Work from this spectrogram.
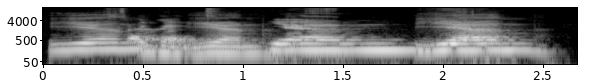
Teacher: So one is like flat. Keep it high pitch and flat for yen, second.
